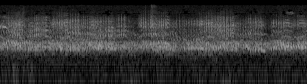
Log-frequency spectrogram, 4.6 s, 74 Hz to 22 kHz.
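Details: Spring 2015 evening roost of sandhill cranes on Nebraska's Platte River near Gibbon; dense chorus of rolling, bugling calls from many birds at once, unbroken and even in loudness throughout.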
